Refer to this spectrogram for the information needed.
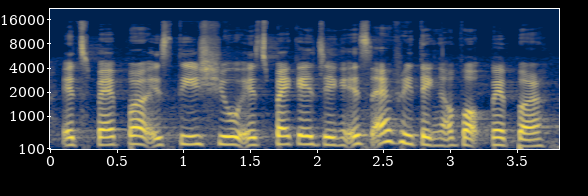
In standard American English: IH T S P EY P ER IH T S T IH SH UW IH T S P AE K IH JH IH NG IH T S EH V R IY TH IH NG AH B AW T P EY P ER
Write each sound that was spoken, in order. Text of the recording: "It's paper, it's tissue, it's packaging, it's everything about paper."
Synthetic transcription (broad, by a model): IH T S P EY P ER IH T S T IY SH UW IH T S P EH K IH JH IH NG IH T S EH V R IY T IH NG AH B AW T P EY P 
